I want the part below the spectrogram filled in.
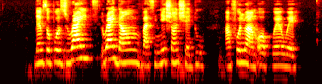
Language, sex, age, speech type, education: Nigerian Pidgin, female, 15-29, spontaneous, tertiary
